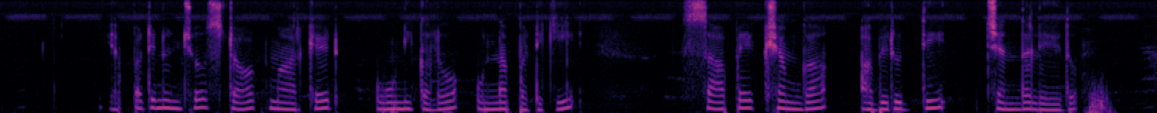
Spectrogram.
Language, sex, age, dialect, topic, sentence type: Telugu, female, 18-24, Central/Coastal, banking, statement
